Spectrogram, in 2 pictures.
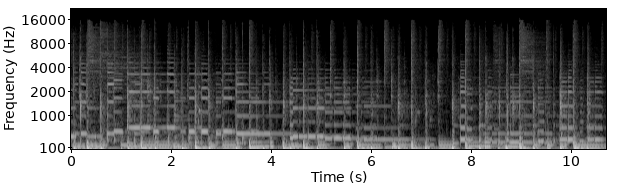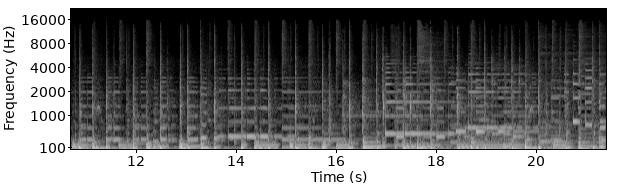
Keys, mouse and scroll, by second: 1.0 click, 8.2 click, 13.1 click.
